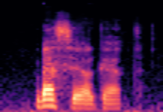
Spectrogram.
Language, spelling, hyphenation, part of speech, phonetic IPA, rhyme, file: Hungarian, beszélget, be‧szél‧get, verb, [ˈbɛseːlɡɛt], -ɛt, Hu-beszélget.ogg
- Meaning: to converse, to talk (interactively with other people), to chat (with someone: -val/-vel; about someone or something: -ról/-ről)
